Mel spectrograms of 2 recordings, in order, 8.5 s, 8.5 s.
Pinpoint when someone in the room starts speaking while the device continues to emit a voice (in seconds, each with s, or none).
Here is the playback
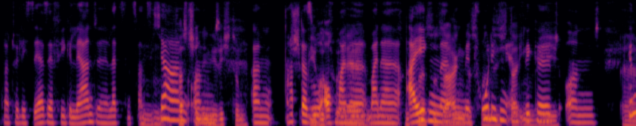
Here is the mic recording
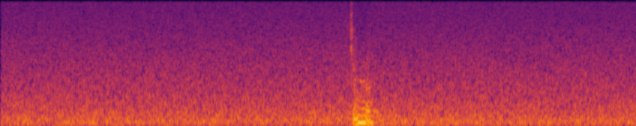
4.6 s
